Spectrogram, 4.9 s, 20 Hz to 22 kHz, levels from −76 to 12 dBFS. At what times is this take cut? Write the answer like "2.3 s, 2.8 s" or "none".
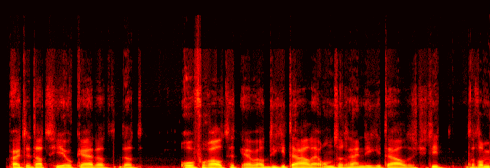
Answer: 1.1 s, 2.4 s, 3.4 s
